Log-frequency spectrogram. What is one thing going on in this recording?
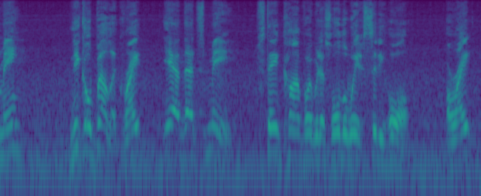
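A man asks a question calmly in a deep voice.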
